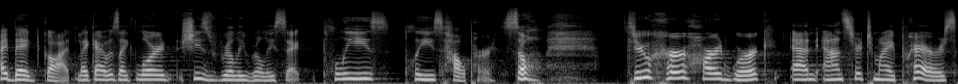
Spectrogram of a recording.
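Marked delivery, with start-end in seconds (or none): none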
